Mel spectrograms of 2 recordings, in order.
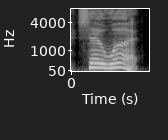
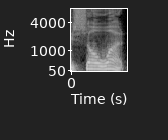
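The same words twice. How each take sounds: First: So what with a tight North Carolina O, pitched high; Southern drawl on So what, tight O; North Carolina accent. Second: Said in the usual way. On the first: Shown as a demonstration. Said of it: "In North Carolina, they say". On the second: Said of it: "let me give you a small, tiny example".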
